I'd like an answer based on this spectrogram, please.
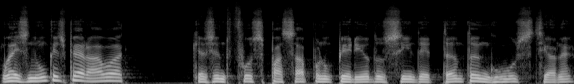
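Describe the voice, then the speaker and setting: Recorded very cleanly with a silent background and a dry, close sound with no echo, a man talks in a dark, mellow tone. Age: 80s+. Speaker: cinema owner. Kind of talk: interview. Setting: office.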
